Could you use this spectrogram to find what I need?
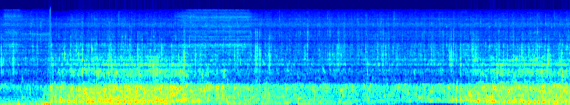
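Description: Scuba divers' breathing bubbles gurgle and rumble underwater.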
